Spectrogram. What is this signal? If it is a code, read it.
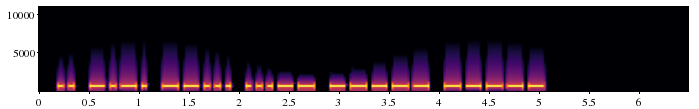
Morse code, heard as a keyed tone, about 23 wpm, 700 Hz. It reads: IC7300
